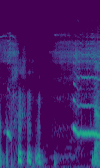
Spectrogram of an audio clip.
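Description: Cocker Spaniel whining or 'singing': a few short low vocal sounds, then about one and a half seconds in a long high whine that falls slightly in pitch.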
